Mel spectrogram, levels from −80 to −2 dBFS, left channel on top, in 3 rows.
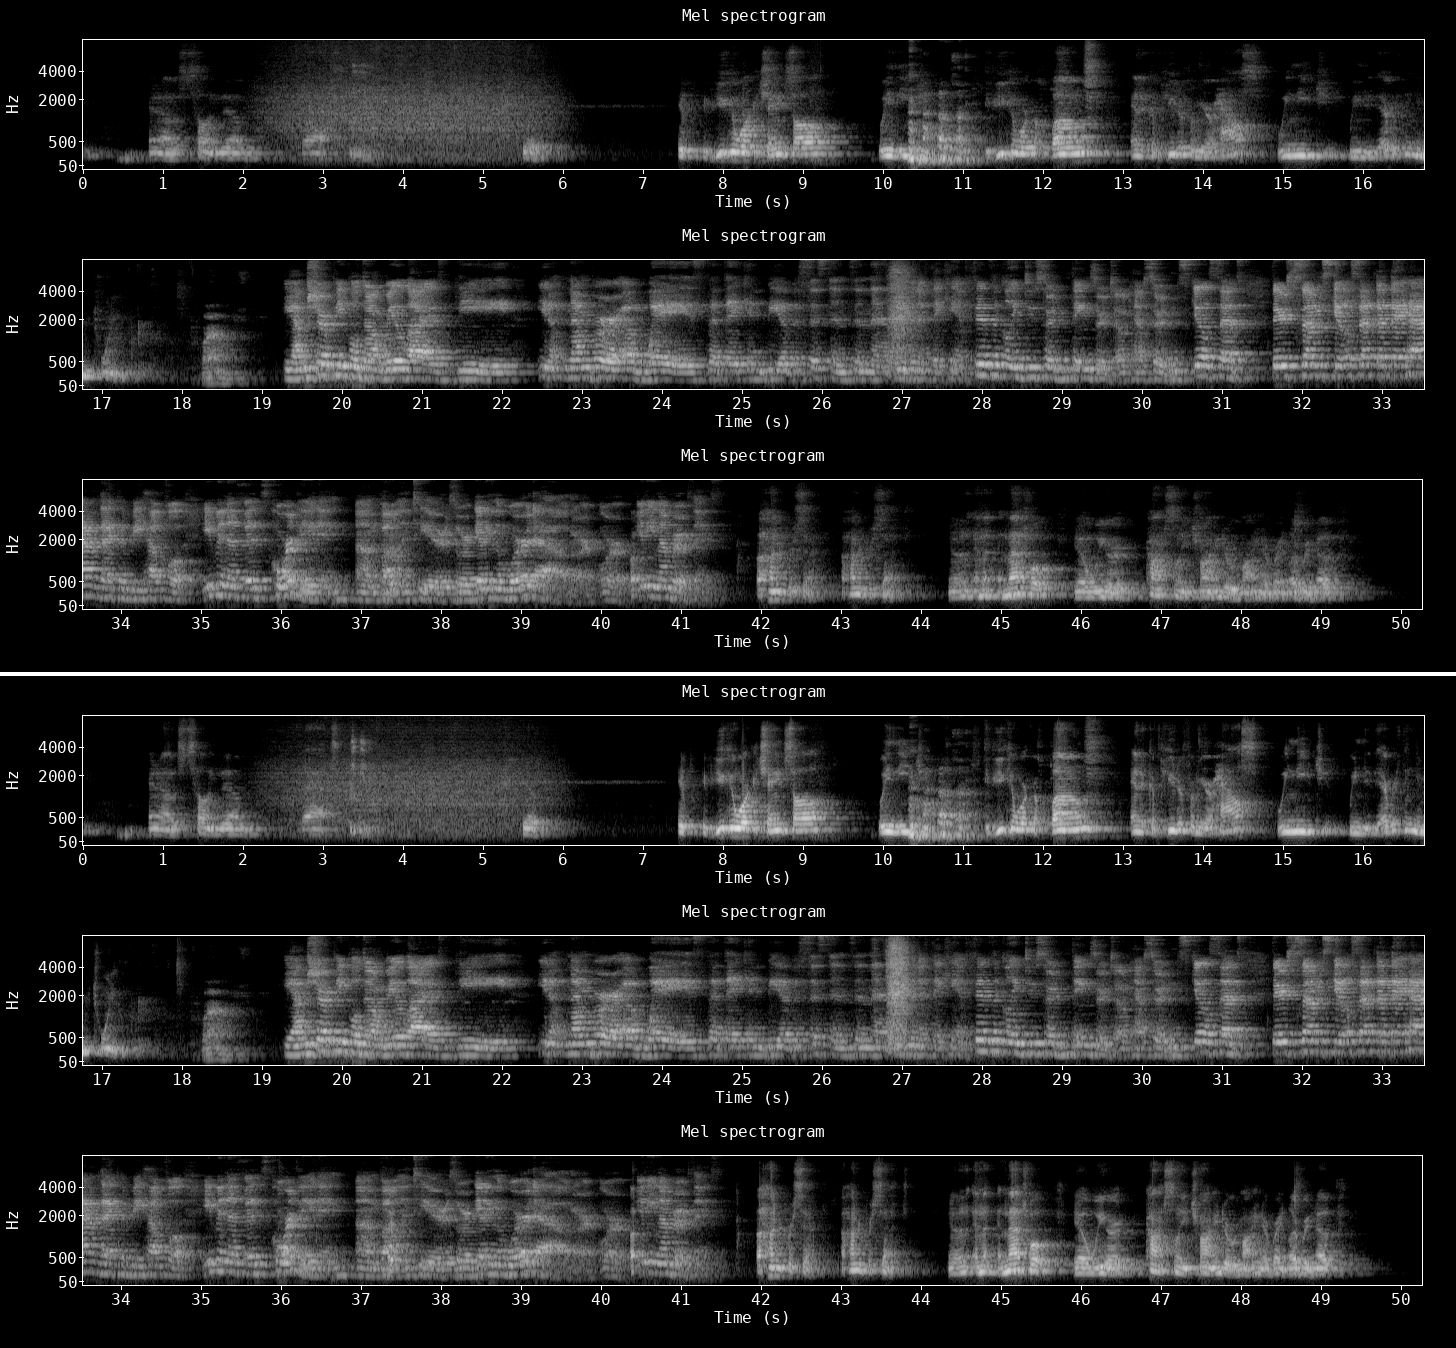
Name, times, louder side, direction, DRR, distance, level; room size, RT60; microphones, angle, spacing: voice 1, 0.8-2.1 2.7-3.6 5.5-5.7 7.4-9.3 9.9-10.6 11.3-12.7 13.1-14.7 14.9-17.3 26.8-27.2 37.3-37.4 40.4-40.5 41.9-42.7 43.0-43.7 44.3-45.6 45.9-46.6 46.8-49.2, right 3 dB, 70° right, 6 dB, 0.3 m, -27 dB
voice 2, 2.3-5.8 10.3-11.0 12.5-12.6 18.2-18.6, equal, 60° left, -2 dB, 0.8 m, -35 dB
voice 3, 19.3-41.4, left 1 dB, 25° left, -9 dB, 1.4 m, -30 dB
4.4 x 2.3 x 3.3 m, 0.93 s
head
